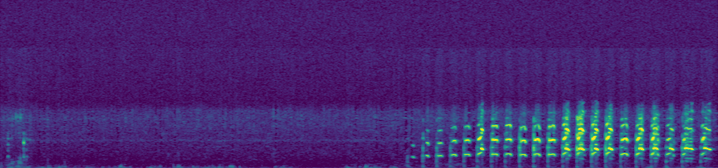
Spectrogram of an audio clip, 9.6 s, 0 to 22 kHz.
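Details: Osprey chicks at a Jedwabno nest on 21 August 2023, calling while waiting for the parent to arrive with fish. After about five quiet seconds with faint knocks, they give a rapid, loud series of harmonic whistled chirps, two to three per second.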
